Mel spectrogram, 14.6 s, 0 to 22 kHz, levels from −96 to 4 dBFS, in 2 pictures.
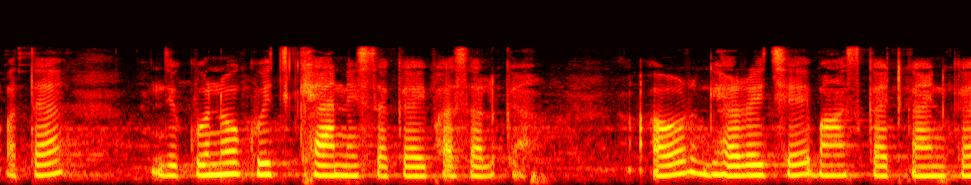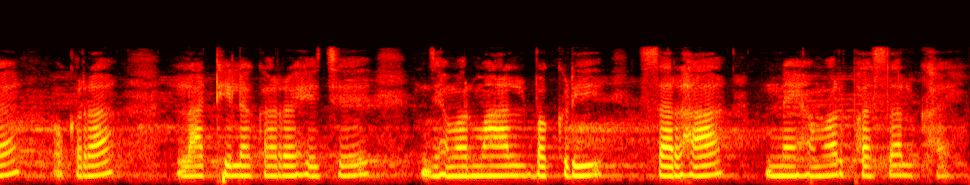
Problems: background conversations at intervals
